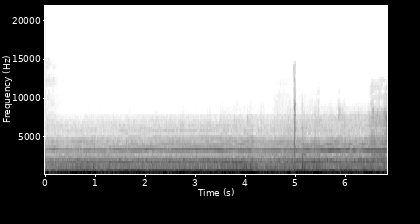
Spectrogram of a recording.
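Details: Truck diesel bunk heater after rebuild (cleaned out, new glow plug, screens, gaskets, blower motor): smooth even low burner roar, no sputter or surging, no smoke; owner thinks it's finally fixed after months of trouble.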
